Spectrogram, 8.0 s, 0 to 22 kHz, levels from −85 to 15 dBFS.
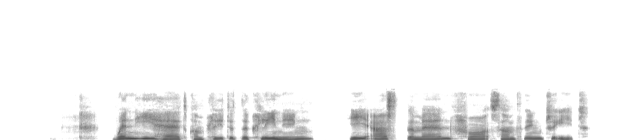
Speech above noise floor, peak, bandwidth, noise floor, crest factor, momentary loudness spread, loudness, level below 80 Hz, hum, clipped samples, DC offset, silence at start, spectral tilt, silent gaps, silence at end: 22 dB; -6 dBFS; 7.8 kHz; -44 dBFS; 18 dB; 17 LU; -23 LUFS; -64 dBFS; none; under 0.1%; under 0.1%; 1 s; -6 dB/octave; 1.31-1.39 s, 4.00-4.05 s, 4.12-4.32 s; 0.65 s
